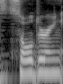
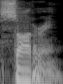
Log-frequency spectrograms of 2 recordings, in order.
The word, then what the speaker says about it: soldering: A brazing and soldering alloys, B photography, C electronics, D silverware, E jewelry, or F bullion or other like physical currencies and investments.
